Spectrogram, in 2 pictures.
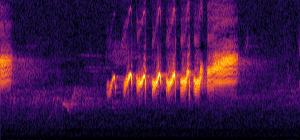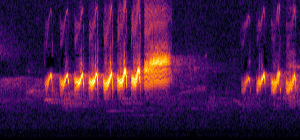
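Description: Black-throated blue warbler singing three short, buzzy phrases about two seconds apart, each a quick run of six or seven high notes ending in a rising drawn-out buzz.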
